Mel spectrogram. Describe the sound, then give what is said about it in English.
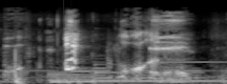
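A buzzy, rising and wobbling flatulent noise lasting a couple of seconds, a voice imitating a whoopee cushion deflating as someone sits down, with a short giggly burst near the start. “Every time I sit down, it goes like... Oh, it's a whoopee cushion.”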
